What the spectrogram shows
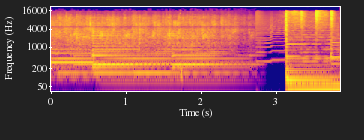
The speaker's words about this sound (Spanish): Dale un fuerte aplauso, Señor, si recibiste.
